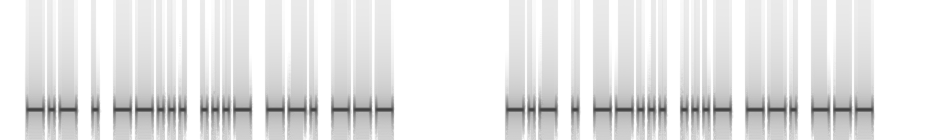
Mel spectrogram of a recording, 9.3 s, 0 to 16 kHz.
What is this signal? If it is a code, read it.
Morse code, heard as a keyed tone, about 22 wpm, 700 Hz. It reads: KE7VGO KE7VGO
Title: USA Call Signs - 6 Characters - Repeated 3x - 22wpm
